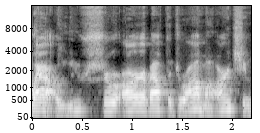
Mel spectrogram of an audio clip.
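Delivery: mutter under the breath. Retelling a remark made at dinner at his mom's: imitating a mutter under the breath. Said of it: "He kinda muttered under his breath".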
